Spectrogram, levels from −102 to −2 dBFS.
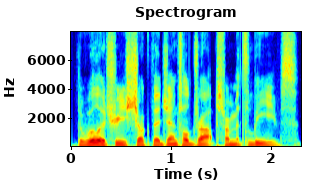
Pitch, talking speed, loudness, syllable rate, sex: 100 Hz, 260 wpm, -18 LUFS, 6.1 syllables/s, male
